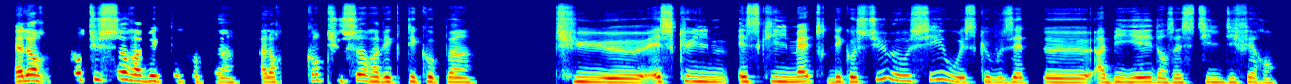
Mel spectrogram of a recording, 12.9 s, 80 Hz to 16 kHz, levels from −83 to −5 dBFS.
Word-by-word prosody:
Alors 225 -1 +7 0.2
quand 285 0 +4
tu 295 - +1
sors 280 -1 +4
avec 225 -1 +5
tes 225 -3 -9
copains 175 0 -7 0.2
alors 190 +1 -1 0.2
quand 255 0 -4
tu 230 - -6
sors 235 0 +3
avec 195 -2 +2
tes 200 -4 -1
copains, 185 -2 0 0.8
tu 205 - -2 0.3
heu 165 -2 +4
est-ce 200 0 +3
qu'ils 200 -4 -1
est-ce 205 -1 +3
qu'ils 205 -2 -1
mettre 205 +2 +2
des 195 +2 0
costumes 200 - -1
eux 250 - -1
aussi 285 +7 -3
ou 220 -9 -3
est-ce 180 +1 -3
que 210 -4 -5
vous 185 -1 -5
êtes 185 -2 -3 0.2
heu, 165 -2 0
habillés 185 +2 +1
dans 170 -2 -4
un 170 - -1
style 180 0 -5
différent? 170 -1 -6
195 Hz, 165 wpm, -22 LUFS, 175-220 Hz, 0.8 s, Alors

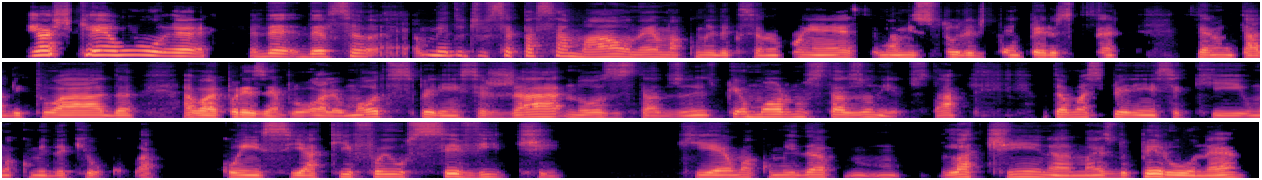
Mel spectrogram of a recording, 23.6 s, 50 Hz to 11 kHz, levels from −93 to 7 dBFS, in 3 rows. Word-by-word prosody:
Eu 245 +3 +8
acho - - +4
que 275 - 0
é 250 0 +8
o 245 -3 +4
é, 190 -1 +4 0.3
de 170 -2 +2
deve 165 +1 +4
ser 180 +2 -2 0.3
o - - -9
medo 230 -3 0
de 205 0 -12
você 220 - -2
passar 195 -1 -3
mal, 155 0 +1
né? 135 +1 -2
Uma 130 -2 -4
comida 125 -2 -4
que - - -16
você 120 - -6
não 115 0 -2
conhece, 130 -2 -1
uma 130 -1 -1
mistura 125 0 0
de 110 - -12
temperos 125 0 -1
que - - -39
você - - -5 0.5
você 130 - +1
não 130 -1 -2
tá 115 -1 -1
habituada. 125 +1 +3 0.3
Agora, 125 -2 +5
por 115 - +1
exemplo, 110 -4 +2
olha, 110 -4 +1
uma 120 +6 -1
outra 155 - +2
experiência 115 -3 -2
já 140 +10 +3
nos 130 -2 -2
Estados 105 -4 -7
Unidos, 120 +3 -1
porque 150 +5 -3
eu 150 - 0
moro 145 0 +4
nos 145 -3 -7
Estados 135 -3 +1
Unidos, 140 -3 -6
tá. - - -2 0.5
Então, 135 - +1
uma 140 - -1
experiência 125 -2 -1
que 115 -1 -7
uma 115 +1 -5
comida 115 -2 -6
que - - -14
eu - - -6
co - - -22 0.6
conheci 120 -1 +1
aqui 120 +5 -2
foi 150 +2 -1
o 145 - -1
ceviche, 135 -10 -1 0.7
que 130 0 -2
é 125 - +4
uma 130 +1 -3
comida 130 +1 -3
mm 120 +1 -10 0.3
latina, 140 -2 0
mais 110 +1 -3
do 125 +1 -3
Peru, 130 -7 +6
né. 120 +4 +1
130 Hz, 190 wpm, -24 LUFS, 120-145 Hz, 0.7 s, Eu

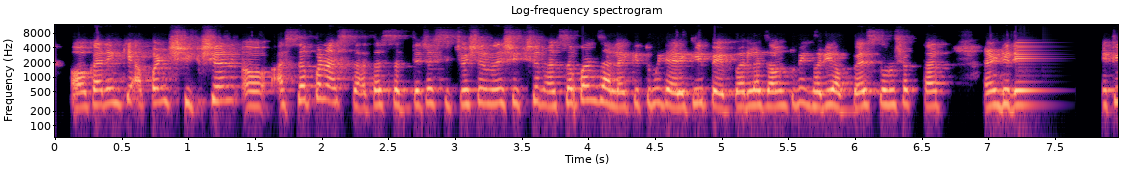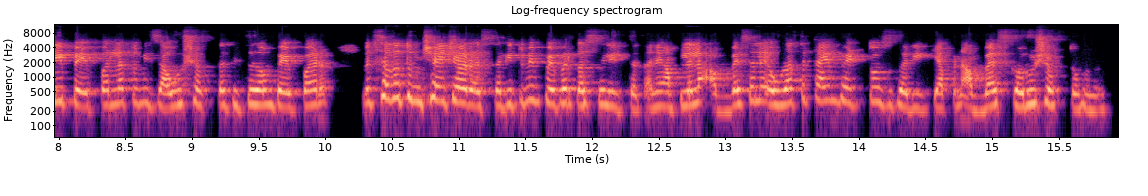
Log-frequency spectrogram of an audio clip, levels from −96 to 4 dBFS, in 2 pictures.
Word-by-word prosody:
हो, 245 - +4
कारण 285 +2 +2
की - - +2
आपण 310 +2 +1
शिक्षण 325 +3 +2
अ, 255 -4 +1 0.2
असं 340 - +1
पण 365 - +2
असतं 310 -5 -1
आता 255 +3 0
सध्याच्या 275 +1 -2
सिच्युएशनमध्ये 285 +1 -1
शिक्षण 290 +1 -3
असं 295 +4 0
पण 340 0 +2
झालंय, 280 -6 +3
की 280 - -6
तुम्ही 295 +1 -6
डायरेक्टली 270 +2 +3
पेपरला 260 - +1
जाऊन 255 +1 +1
तुम्ही 280 +2 -6
घरी 275 - +4
अभ्यास 260 +1 0
करू 275 0 +1
शकतात. 260 -2 -2 0.3
आणि 260 +2 +3
डायरेक्टली 270 +2 -1
पेपरला 275 +2 +1
तुम्ही 300 0 -8
जाऊ 245 0 +1
शकता. 275 -1 -4
तिथे 270 +1 -4
जाऊन 275 0 +4
पेपर, 265 +2 +2
म्हणजे 385 -2 -4
सगळं 375 +1 +1
तुमच्या 350 0 +2
याच्यावर 315 -3 +4
असतं, 260 +1 -3
की 275 - -3
तुम्ही 335 +2 -3
पेपर 290 +1 +4
कसे 270 +1 -3
लिहितात. 235 -2 -6
आणि 250 - -2
आपल्याला 265 +5 +2
अभ्यासाला 280 +6 -1
एवढा 280 0 +3
तर - - -7
टाईम 325 0 +2
भेटतोच 310 -3 -3
घरी, 235 -2 -5
की - - 0
आपण 235 +1 -4
अभ्यास 255 +2 -1
करू 260 +2 +2
शकतो, 275 -4 -2
म्हणून. 215 -3 -10
275 Hz, 220 wpm, -15 LUFS, 260-300 Hz, 0.3 s, हो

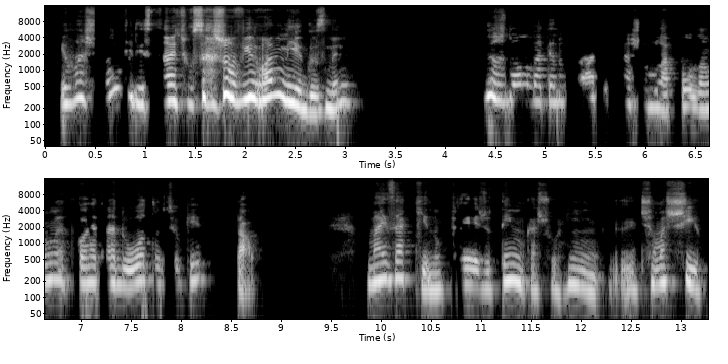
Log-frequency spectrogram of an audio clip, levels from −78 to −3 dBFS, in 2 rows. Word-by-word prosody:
Eu 245 +3 -1
acho 310 0 +1
tão 350 +8 -5
interessante 270 - 0
que - - -9
os 235 - +4
cachorros 325 -1 +8
viram 295 0 +9
amigos, 245 - +4
né. 195 -1 +1 1.5
E - - 0
os 280 - -4
dono 275 0 -5
batendo 265 0 -7
papo, 365 - -8
os - - -54
cachorro 235 -4 -11
lá 180 - -3
pula, 195 -3 -4
um 200 - -2 0.3
corre 185 0 -3
atrás 185 0 -7
do 170 -2 -2
outro, 205 -2 -8
não - - -18
sei 170 0 -20
o - - -29
que, 195 +3 -8 0.4
tal. - - -7 1.1
Mas 210 +4 -2
aqui 225 -9 -5
no 140 +1 -5
prédio 150 +1 -7
tem 200 +8 -2
um 190 - -1
cachorrinho, 140 -1 -8 0.2
ele 145 - -10
chama 180 +2 -4
Chico. 180 -5 -3
205 Hz, 175 wpm, -18 LUFS, 175-265 Hz, 1.5 s, viram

